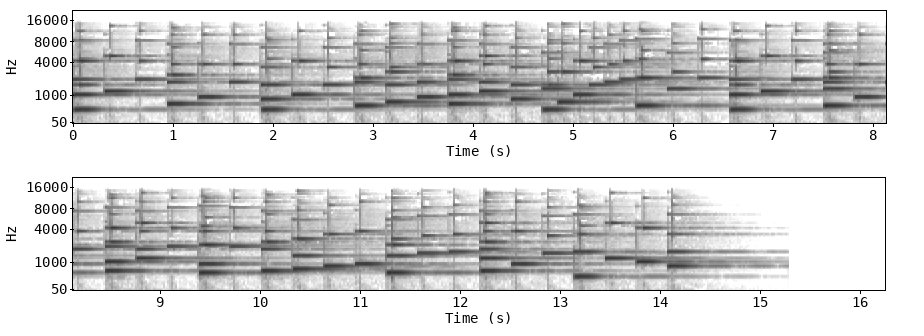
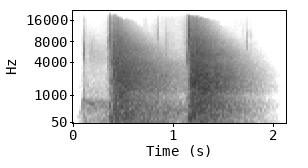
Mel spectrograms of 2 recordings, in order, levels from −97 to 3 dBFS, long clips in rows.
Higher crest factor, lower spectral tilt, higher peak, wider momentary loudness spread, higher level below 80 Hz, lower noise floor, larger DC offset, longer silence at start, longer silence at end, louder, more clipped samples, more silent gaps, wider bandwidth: about the same, 18 dB vs 18 dB; second, 2.5 dB/octave vs -1 dB/octave; about the same, -6 dBFS vs -6 dBFS; second, 7 LU vs 17 LU; second, -76 dBFS vs -48 dBFS; first, -55 dBFS vs -42 dBFS; neither; second, 0 s vs 0.35 s; first, 1.55 s vs 0.4 s; second, -22 LUFS vs -19 LUFS; neither; neither; second, 16 kHz vs 19.5 kHz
